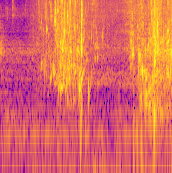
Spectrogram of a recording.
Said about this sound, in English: Oh, Professor! The floor is covered in several inches of water! My shoes are soaking wet!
